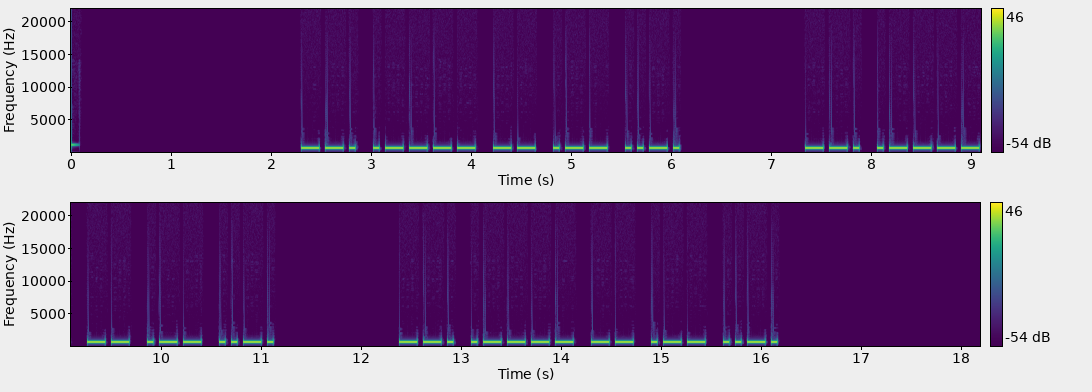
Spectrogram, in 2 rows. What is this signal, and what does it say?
Morse code, heard as a keyed tone, about 20 wpm, 700 Hz. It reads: G1MWF G1MWF G1MWF
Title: DXCC-100 Call Signs - 5 Characters - Repeated 3x - 20wpm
